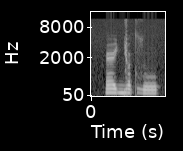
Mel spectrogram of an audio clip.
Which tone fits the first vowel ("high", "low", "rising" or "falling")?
high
